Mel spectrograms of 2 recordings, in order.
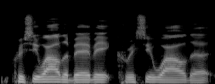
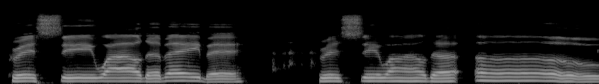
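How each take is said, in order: First: It is read out flatly. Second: It is read out excitedly.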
